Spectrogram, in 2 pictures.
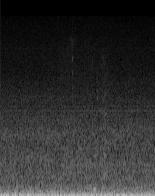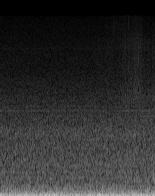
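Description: Steady low rumble of background noise with no distinct events.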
